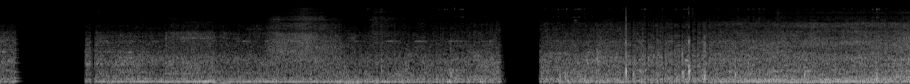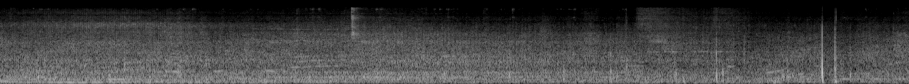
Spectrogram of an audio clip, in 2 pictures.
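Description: Urban street noise: road traffic running past with a low engine hum and people talking in the background. The sound cuts out completely twice, briefly near the start and again about five seconds in.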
